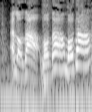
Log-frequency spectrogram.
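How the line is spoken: Group calling out. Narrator (Chinese): 十几个小弟，天天喊他

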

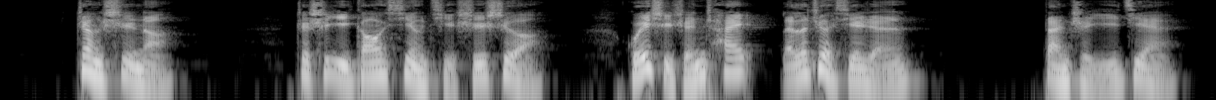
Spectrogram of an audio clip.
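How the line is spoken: Laughing. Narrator (Chinese): 宝玉笑道

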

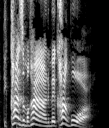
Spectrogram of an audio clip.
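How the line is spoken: Angry shouting. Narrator (Chinese): 火胡子…大吼大叫

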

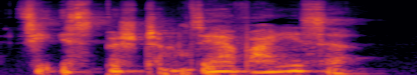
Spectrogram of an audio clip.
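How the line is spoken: Whispering little duck. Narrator (German): flüsterte die kleine Ente

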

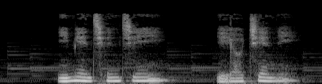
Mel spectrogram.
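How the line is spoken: Gentle. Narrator (Chinese): 温柔的说

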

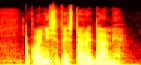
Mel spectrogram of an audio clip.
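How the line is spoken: Quick, flustered, blushing. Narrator (Russian): вдруг весь покраснев, говорил ей быстро

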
